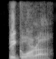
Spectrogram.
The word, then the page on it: begorra: American English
